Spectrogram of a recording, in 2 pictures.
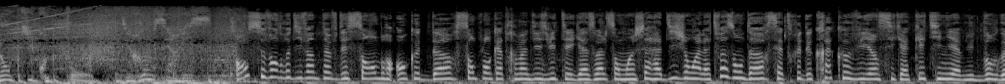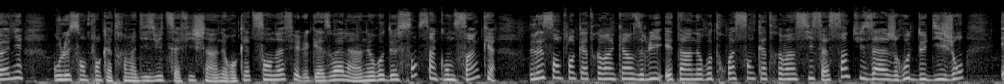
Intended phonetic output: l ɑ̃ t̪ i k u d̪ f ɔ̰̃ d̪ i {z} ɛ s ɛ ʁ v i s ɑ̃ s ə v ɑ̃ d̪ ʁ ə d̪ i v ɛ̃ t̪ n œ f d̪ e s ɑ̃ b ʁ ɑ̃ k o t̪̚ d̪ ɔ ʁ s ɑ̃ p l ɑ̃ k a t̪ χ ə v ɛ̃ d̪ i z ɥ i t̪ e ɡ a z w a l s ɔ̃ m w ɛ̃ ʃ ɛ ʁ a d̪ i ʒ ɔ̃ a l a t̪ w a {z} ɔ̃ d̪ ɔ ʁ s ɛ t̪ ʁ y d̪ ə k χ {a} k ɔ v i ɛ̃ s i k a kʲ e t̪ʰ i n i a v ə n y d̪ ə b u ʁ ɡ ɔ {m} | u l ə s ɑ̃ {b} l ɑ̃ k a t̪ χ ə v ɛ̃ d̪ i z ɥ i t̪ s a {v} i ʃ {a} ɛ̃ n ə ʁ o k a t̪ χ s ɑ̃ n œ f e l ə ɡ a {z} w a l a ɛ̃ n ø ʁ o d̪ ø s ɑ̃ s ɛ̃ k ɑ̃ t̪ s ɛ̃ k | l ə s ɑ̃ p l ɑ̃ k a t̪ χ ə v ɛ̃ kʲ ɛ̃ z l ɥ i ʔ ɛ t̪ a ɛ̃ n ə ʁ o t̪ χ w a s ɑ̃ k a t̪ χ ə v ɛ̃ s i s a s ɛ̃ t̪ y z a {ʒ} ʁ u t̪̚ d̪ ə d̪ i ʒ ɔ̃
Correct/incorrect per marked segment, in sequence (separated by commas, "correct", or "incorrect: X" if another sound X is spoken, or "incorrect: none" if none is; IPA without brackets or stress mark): incorrect: ʁ, correct, correct, incorrect: ɲ, incorrect: p, incorrect: f, correct, correct, correct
